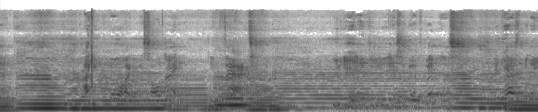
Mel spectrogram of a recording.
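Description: Double bass played with the bow: a run of low sustained notes, each held for about a second or more. The playing thins out and grows quieter past the middle, then swells again near the end.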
